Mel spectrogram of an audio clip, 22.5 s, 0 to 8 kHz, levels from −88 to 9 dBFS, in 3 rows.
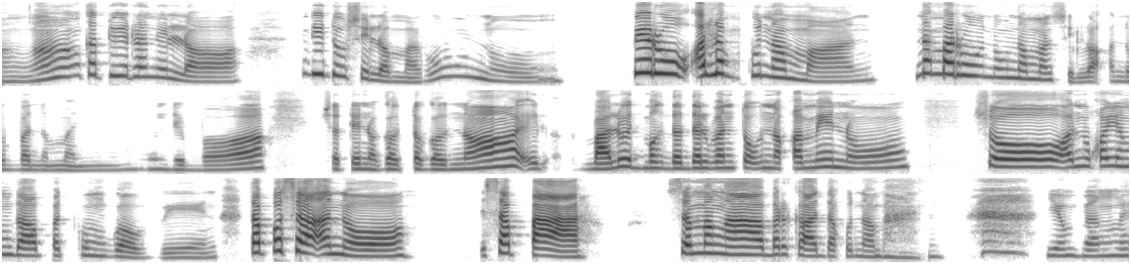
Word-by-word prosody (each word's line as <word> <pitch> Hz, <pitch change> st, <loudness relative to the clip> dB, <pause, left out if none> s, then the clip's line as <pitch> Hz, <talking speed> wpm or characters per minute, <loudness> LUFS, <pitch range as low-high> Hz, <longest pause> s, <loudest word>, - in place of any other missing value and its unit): nga, 225 Hz, +7 st, -6 dB, 0.2 s
ang 385 Hz, -, -15 dB
katwiran 370 Hz, -4 st, -6 dB
nila, 170 Hz, -, -9 dB, 0.4 s
hindi 445 Hz, -1 st, 0 dB
daw 390 Hz, -4 st, -8 dB
sila 265 Hz, -, -8 dB
marunong. 195 Hz, -, -17 dB, 0.5 s
Pero 475 Hz, -1 st, +8 dB, 0.2 s
alam 415 Hz, +2 st, +5 dB
ko 390 Hz, -, -9 dB
naman 200 Hz, -, -7 dB, 0.2 s
na 465 Hz, +4 st, -1 dB
marunong 380 Hz, -7 st, +1 dB
naman 260 Hz, -5 st, -8 dB
sila, 165 Hz, -4 st, -13 dB
ano 175 Hz, 0 st, -20 dB
ba 170 Hz, -, -13 dB
naman 155 Hz, -2 st, -18 dB, 0.4 s
'yon, 180 Hz, -1 st, -20 dB
'di 165 Hz, -, -13 dB
ba? 170 Hz, +8 st, -3 dB, 0.4 s
Sa 185 Hz, -, -7 dB
tinagal-tagal 180 Hz, -1 st, -7 dB
na 245 Hz, +10 st, +2 dB
eh, 200 Hz, -, -11 dB, 0.2 s
balud 195 Hz, +9 st, +1 dB
magdadalawang 220 Hz, +1 st, -3 dB
taon 220 Hz, 0 st, -6 dB
na -, -, -2 dB
kami, 250 Hz, +5 st, -3 dB
'no? 225 Hz, +5 st, -8 dB, 0.4 s
So, 310 Hz, -7 st, -2 dB, 0.5 s
ano 280 Hz, +2 st, -5 dB
kayang 290 Hz, -2 st, -5 dB
dapat 240 Hz, 0 st, -2 dB
kong 240 Hz, -3 st, -13 dB
gawin? 170 Hz, -2 st, -11 dB, 0.2 s
Tapos 395 Hz, +4 st, +4 dB
sa 335 Hz, -7 st, +8 dB
ano, 225 Hz, -4 st, +1 dB, 0.5 s
1 325 Hz, +7 st, +4 dB, 0.2 s
pa, 205 Hz, -6 st, +9 dB, 0.6 s
sa 310 Hz, -2 st, +2 dB
mga 280 Hz, -4 st, +6 dB
barkada 225 Hz, -6 st, -2 dB
ko 215 Hz, -, -17 dB
naman, 195 Hz, -5 st, -11 dB, 0.9 s
yun 240 Hz, 0 st, -10 dB
bang, 220 Hz, +1 st, -9 dB
225 Hz, 135 wpm, -22 LUFS, 185-290 Hz, 0.9 s, pa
